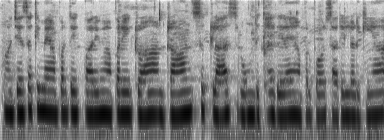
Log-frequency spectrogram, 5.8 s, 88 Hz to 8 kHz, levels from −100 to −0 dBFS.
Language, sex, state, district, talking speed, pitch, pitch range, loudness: Hindi, female, Bihar, Patna, 250 wpm, 205 Hz, 195-210 Hz, -12 LUFS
